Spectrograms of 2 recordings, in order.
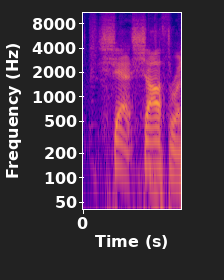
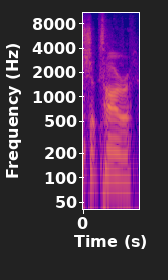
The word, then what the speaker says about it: Shathra: Shathra, not Shatara. Shathra.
